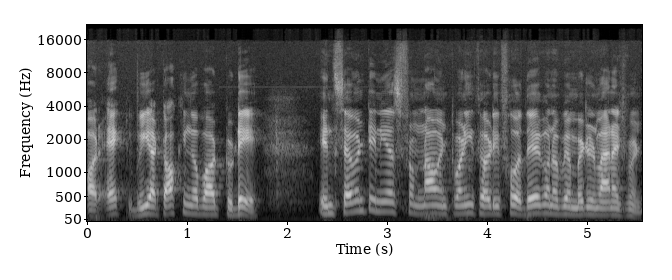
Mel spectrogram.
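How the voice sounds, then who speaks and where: The speech comes at a very fast pace with a bright, sharp tone. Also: man. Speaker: professor at an education summit. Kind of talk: conference talk.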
